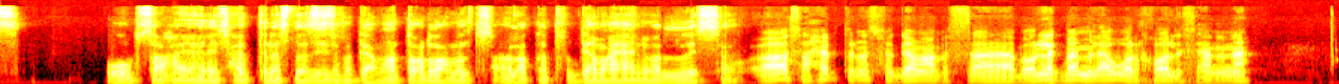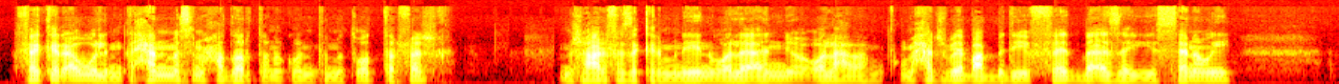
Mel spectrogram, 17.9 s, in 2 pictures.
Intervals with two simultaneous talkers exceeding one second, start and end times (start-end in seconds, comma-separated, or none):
none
